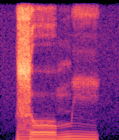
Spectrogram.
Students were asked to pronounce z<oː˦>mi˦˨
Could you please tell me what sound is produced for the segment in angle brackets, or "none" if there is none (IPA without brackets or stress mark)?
oː˨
